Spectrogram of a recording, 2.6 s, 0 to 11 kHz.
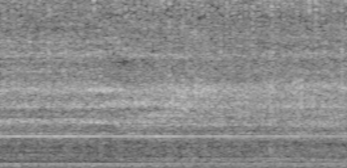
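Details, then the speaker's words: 2004 Land Rover Discovery 2 cold start, heard at engine bay: steady cold idle with constant airy whine from secondary air injection pump, plus heavy-duty Ford Explorer clutch fan noise; normal. "And we can hear it uh you know, but basically normal normal Rover engine sounds. We'll let it go until the SAI pump turns off, and of course uh the engine will slow down a little bit when that happens."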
